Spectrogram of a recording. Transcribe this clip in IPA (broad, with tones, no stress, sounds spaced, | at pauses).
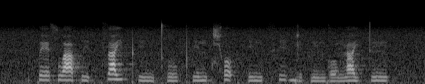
p e˧ s w a˧ p i˨ ʔ t͡s a˦ j pʰ i˨˩ ŋ t̪ʰ u˨˩ pʰ i˧ n t͡ɕʰ o˦ ʔ h i˧ ŋ t͡sʰ i˦ ɡ i˨ t̚ ĩ˧ ɡ o˧ ŋ a˥˧ j t̪ ĩ˦ t̚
